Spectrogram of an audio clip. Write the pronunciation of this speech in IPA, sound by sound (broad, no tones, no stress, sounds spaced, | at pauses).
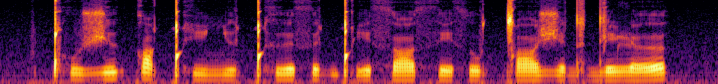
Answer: ǃʰ u ʒ ɨ k ɒ ǃʰ i ʎ ɨ ǃʰ ɨ θ ɨ ǃʼ i θ ɒ θ i θ u ǀ ɒ ʒ ə d ə d i ɭ ə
